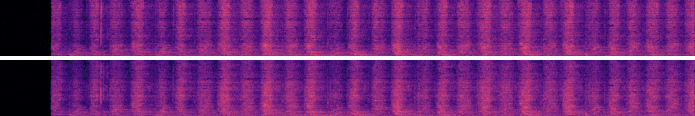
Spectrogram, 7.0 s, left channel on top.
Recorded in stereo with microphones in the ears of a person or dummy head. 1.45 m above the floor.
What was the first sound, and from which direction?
Sawing, 20° right (ahead or behind).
